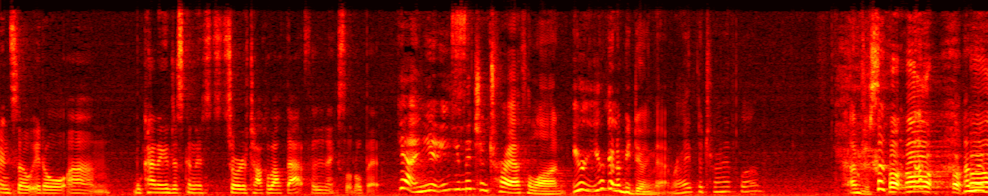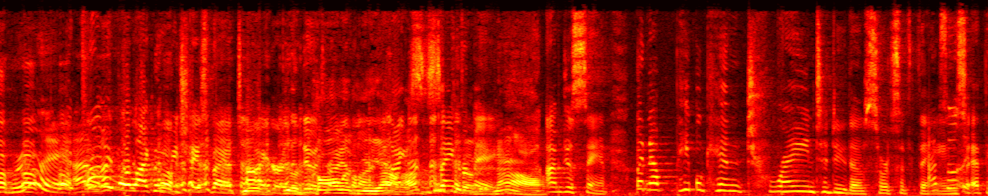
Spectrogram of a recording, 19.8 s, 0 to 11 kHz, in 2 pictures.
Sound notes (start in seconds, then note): 13.8 laughing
